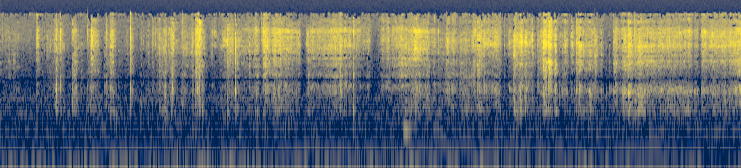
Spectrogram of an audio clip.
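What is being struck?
Carved wooden incense box.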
